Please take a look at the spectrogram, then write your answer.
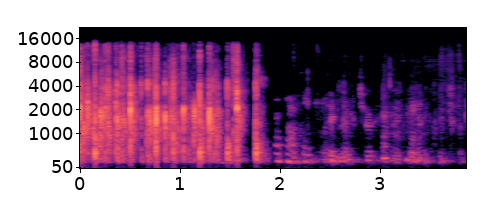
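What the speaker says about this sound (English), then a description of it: "we'd like to give a round of applause," An audience at a hospital pharmacy program graduation gives a short, brisk burst of rhythmic clapping that fades out quickly, followed by quieter room murmur.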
